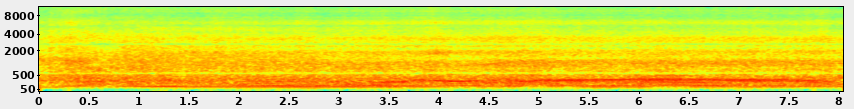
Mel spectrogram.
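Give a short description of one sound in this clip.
Muddy water splashes and sloshes under tyres.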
